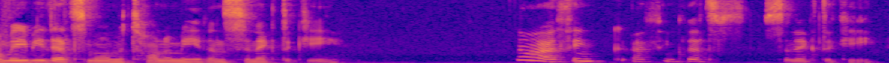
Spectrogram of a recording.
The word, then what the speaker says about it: synecdoche: I always want to pronounce it synecdoche. It is not. It's synecdoche.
